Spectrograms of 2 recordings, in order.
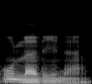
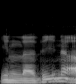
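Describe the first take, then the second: First: The word begins with a 'u' vowel. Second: The word begins with an 'i' vowel. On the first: "tidak mungkin kita membaca" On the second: "tidak mungkin kita membaca"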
